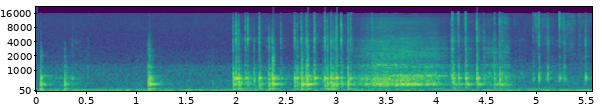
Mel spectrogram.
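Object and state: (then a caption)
Plastic lotion bottle. Long nails tap and scratch the body of a medium white plastic lotion bottle with a pink berry label, held upright with its cap off. Quick, irregular hollow taps give off a short ringing tone, with a softer hissy scratching stretch in the middle, over a steady low hum.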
